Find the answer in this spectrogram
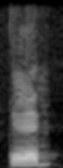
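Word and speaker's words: comb: सी ओ एम बी को पढ़ेंगे कॉम।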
